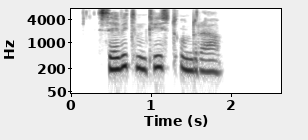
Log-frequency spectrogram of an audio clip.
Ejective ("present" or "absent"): present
